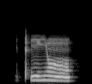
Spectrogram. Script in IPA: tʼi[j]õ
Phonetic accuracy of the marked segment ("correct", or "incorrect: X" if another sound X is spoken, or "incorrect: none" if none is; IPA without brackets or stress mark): correct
